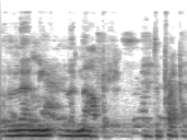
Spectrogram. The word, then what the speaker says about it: Lenape: Some people say it Lenape and Lenape, but it's Lenape. Is the proper pronunciation from what I was told at 2 locations already.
